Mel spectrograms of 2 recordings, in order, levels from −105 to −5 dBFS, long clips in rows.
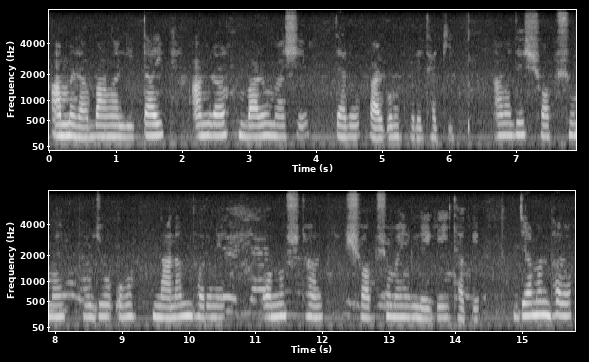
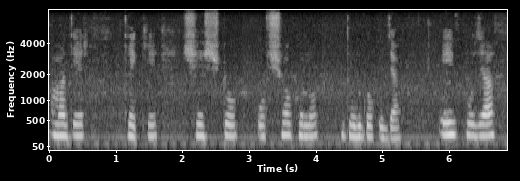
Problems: constant background noise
